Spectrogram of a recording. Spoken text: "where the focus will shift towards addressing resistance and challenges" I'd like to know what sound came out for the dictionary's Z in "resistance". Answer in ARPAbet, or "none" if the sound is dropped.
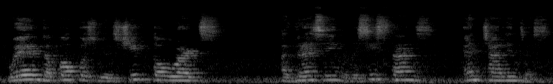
S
